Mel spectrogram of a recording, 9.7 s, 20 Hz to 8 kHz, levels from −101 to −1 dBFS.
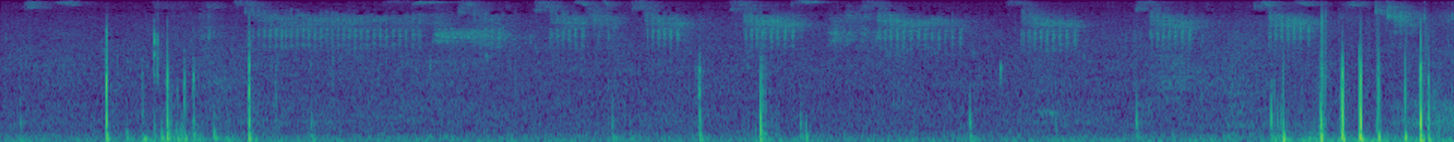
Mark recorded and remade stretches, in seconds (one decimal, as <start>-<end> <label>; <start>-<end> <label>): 0.0-1.9 recorded; 1.9-3.9 remade; 3.9-9.7 recorded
